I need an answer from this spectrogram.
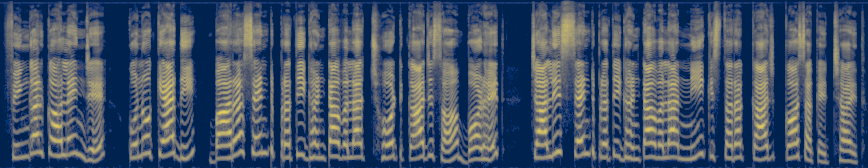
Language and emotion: Maithili, neutral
